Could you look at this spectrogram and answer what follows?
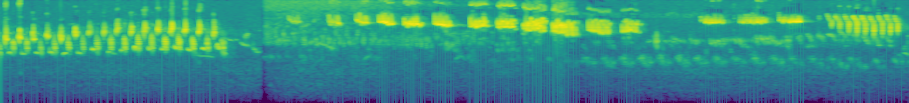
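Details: A Brewer's sparrow delivers a fast buzzy trill, then a run of very high clear repeated notes, ending in another rapid rattling trill; no other sounds stand out.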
